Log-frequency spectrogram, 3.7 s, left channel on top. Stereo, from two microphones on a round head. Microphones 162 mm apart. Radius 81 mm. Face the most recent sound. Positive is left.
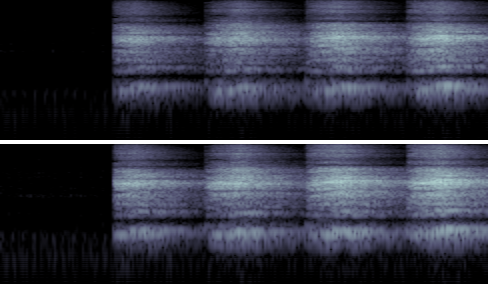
turn(degrees=20)  # may be behind; listen again after turning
